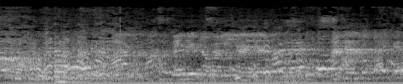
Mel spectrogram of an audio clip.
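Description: Speech: several people talking loudly over a stage microphone, with a steady low hum underneath.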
